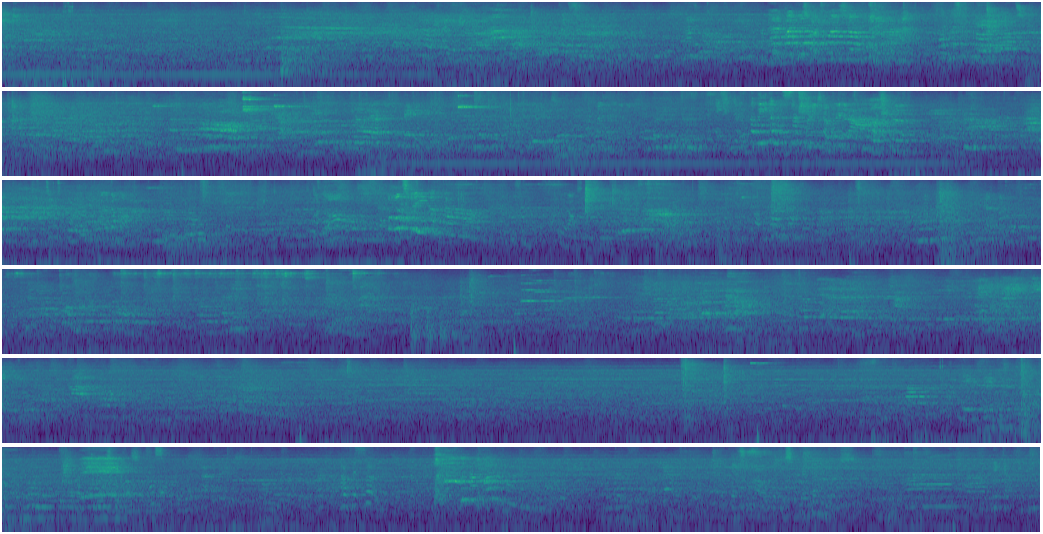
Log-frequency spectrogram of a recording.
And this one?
Ambiente de corredor no Colégio São Bento, São Paulo.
